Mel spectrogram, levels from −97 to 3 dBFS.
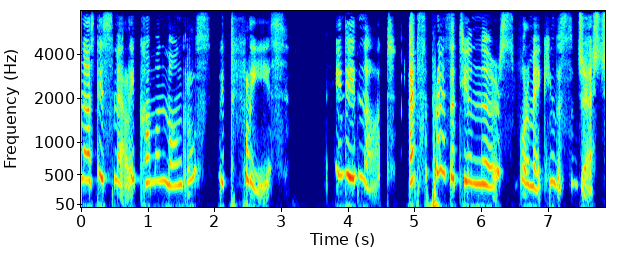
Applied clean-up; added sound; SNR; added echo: none; none; none; none.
